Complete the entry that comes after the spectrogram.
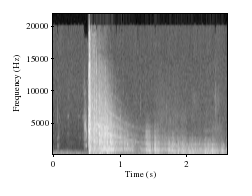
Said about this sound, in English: So I'm just going to shoot it right now, a couple rounds,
